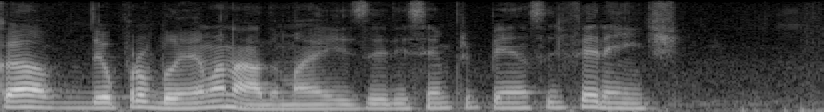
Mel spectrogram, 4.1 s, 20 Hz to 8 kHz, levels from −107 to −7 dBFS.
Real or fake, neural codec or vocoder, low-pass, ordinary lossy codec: real; none; none; none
